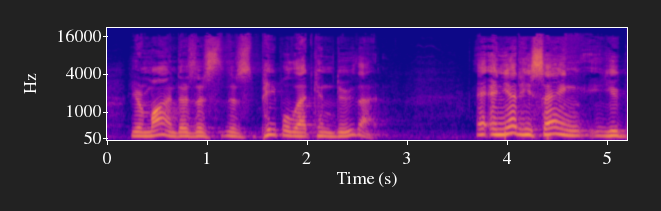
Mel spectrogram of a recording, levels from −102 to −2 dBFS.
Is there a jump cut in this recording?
no; 0 cuts

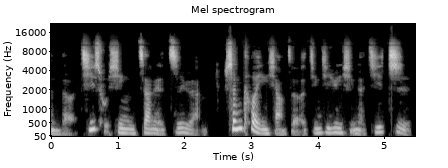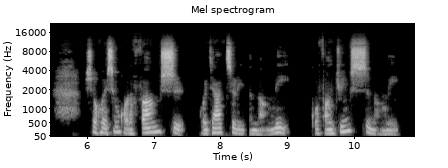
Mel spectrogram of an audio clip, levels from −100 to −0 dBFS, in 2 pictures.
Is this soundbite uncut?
yes; 0 cuts

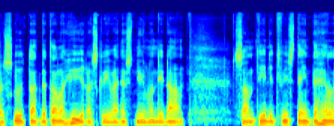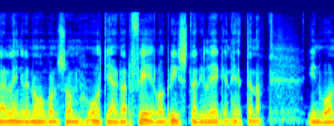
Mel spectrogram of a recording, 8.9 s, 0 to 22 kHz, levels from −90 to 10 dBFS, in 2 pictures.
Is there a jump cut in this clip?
yes; 1 cut; at 1.6 s

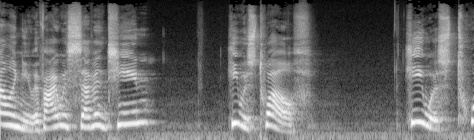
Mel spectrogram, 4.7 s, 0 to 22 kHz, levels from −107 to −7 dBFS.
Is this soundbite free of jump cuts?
yes; 0 cuts

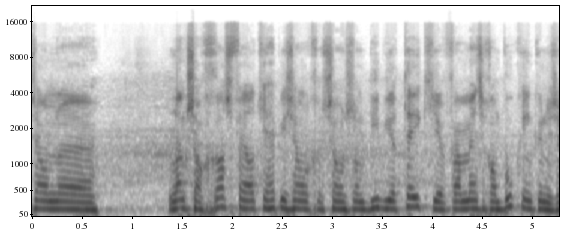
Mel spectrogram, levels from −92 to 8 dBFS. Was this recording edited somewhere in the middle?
no; 0 cuts

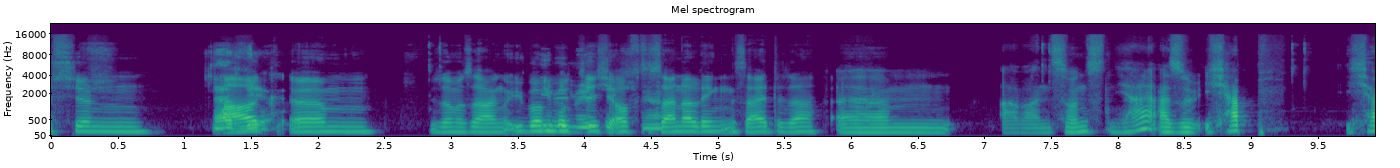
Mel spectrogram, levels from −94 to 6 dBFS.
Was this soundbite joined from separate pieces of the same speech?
yes; 2 cuts; at 2.6 s, 5.8 s

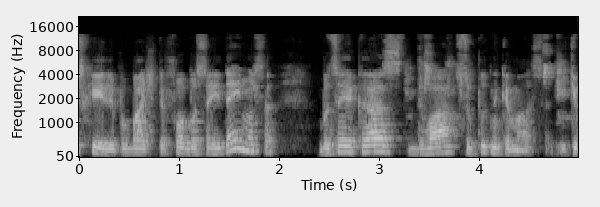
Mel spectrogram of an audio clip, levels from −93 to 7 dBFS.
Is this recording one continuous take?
yes; 0 cuts

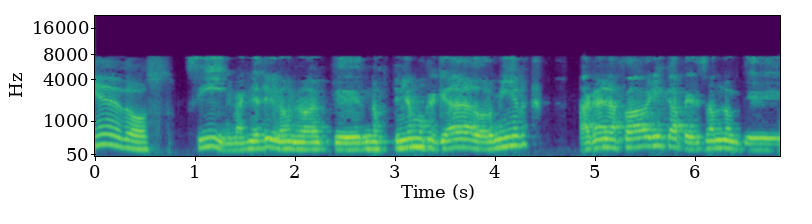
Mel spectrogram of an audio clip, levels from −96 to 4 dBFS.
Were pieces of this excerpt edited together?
yes; 2 cuts; at 1.3 s, 2.4 s

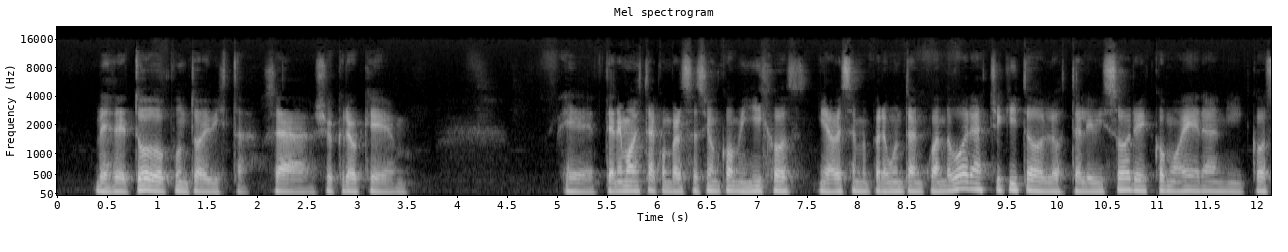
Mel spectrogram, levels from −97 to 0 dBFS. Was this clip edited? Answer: no; 0 cuts

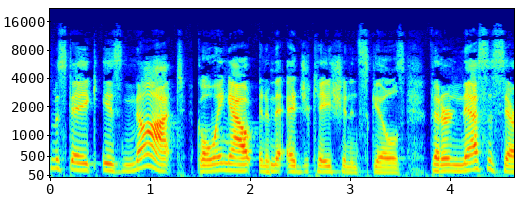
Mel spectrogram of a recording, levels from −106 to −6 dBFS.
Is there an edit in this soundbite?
yes; 2 cuts; at 1.4 s, 2.2 s

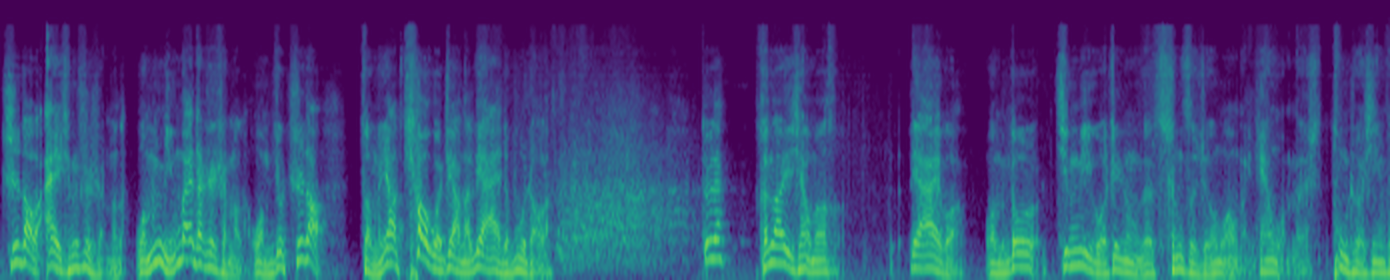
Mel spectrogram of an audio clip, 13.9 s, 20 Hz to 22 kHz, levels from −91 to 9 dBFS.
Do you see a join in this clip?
no; 0 cuts

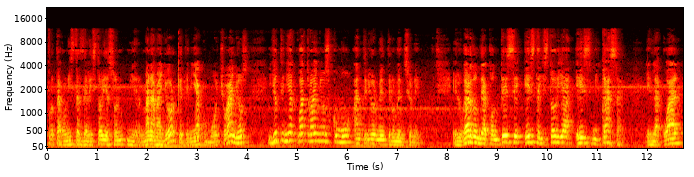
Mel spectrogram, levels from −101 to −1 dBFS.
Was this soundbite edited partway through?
no; 0 cuts

